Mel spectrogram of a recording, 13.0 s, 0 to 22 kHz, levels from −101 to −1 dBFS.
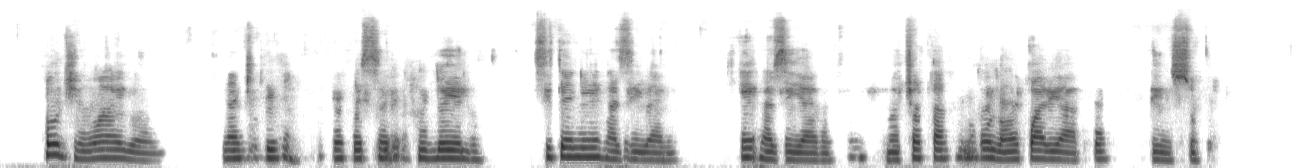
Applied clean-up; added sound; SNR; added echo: neural mask model Resemble Enhance denoiser.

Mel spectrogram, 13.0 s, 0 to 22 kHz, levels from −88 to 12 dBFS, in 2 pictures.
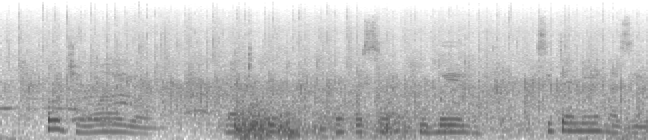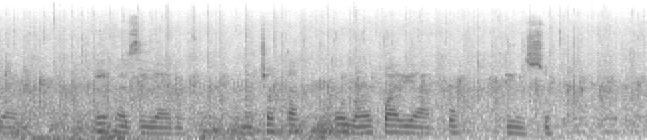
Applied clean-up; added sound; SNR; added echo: none; Thunder / Rain + Applause; 0 dB; none.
